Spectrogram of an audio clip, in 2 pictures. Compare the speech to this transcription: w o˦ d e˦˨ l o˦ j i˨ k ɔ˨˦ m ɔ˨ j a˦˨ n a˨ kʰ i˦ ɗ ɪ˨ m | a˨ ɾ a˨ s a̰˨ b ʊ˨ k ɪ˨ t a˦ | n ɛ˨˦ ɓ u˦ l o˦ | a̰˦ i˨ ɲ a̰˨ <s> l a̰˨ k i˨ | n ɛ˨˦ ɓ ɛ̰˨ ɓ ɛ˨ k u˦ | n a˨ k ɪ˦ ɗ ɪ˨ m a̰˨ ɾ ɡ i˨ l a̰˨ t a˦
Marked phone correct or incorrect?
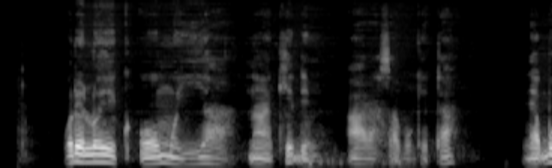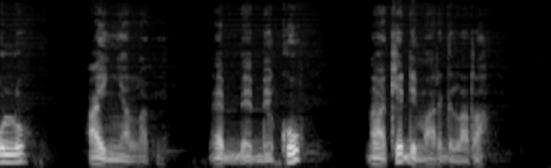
incorrect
